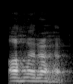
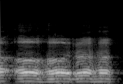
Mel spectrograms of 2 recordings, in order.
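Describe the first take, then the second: First: Said in the usual way. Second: अहरह very slowly, each syllable apart; slow, sounded-out अहरह. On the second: Shown as a demonstration. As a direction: draw out अ-ह-र-ह as if hunting for the break. Puzzling out where word splits.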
